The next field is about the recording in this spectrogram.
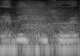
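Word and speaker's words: Mahón: Well, it turns out that the island's capital was called Mahon, M-A-H-O-N, but they pronounced it Mahon.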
